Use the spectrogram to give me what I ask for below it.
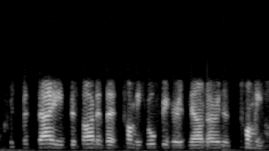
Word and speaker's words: Hilfiger: There's no N in it. Like, you can see that. Yeah, but Hilfinger's more catchy.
